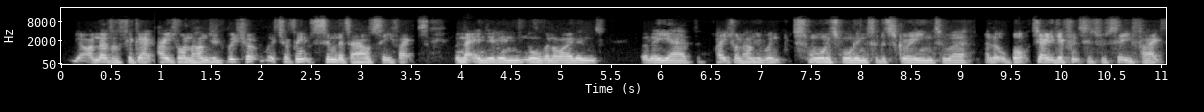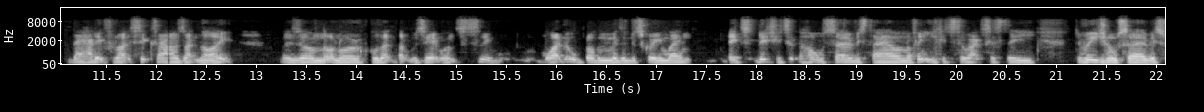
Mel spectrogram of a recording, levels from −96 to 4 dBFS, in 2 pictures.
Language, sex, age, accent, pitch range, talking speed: English, male, 20-39, British, 140-155 Hz, 250 wpm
